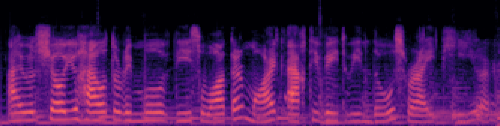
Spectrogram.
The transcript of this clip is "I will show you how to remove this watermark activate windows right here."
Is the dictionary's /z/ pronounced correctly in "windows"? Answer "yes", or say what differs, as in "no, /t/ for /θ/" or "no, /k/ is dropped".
no, /s/ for /z/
